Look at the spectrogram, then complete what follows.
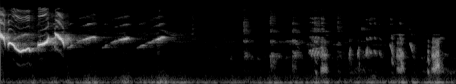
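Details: Chinese hwamei lure song meant to provoke other hwamei into answering: loud, slurred whistles sweeping down and up for the first second and a half, then softer, scattered, varied notes.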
